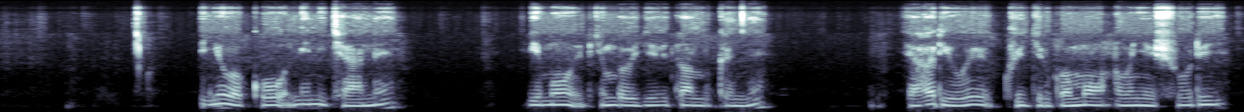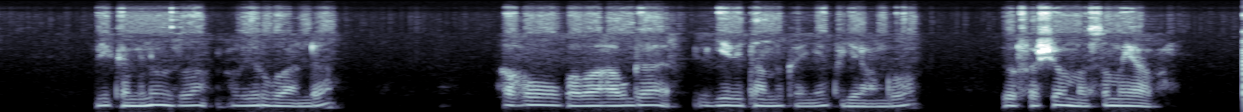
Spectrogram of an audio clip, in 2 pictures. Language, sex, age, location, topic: Kinyarwanda, male, 50+, Huye, education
